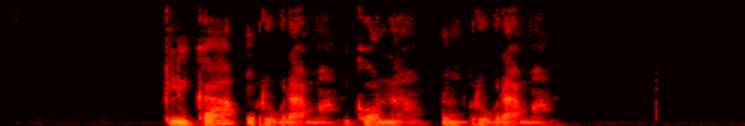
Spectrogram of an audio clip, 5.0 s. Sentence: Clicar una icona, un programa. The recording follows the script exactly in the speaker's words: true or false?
false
